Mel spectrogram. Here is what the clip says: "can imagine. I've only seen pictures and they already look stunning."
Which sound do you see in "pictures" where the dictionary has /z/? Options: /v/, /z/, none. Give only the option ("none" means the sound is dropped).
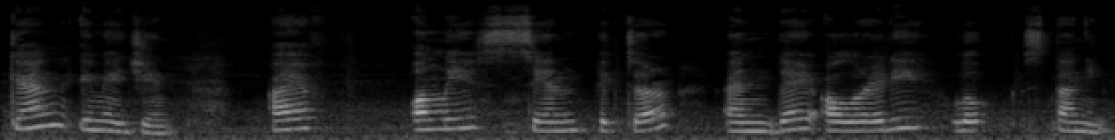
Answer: none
